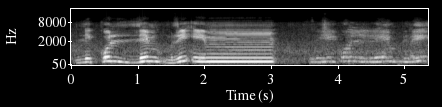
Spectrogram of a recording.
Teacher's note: نون تنوین کے بعد آگے میم ہے شد والا مشدد، اس لیے یہاں پہ غنہ کریں گے ہم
